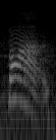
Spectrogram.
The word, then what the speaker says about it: vase: Vase. Vase? Vase is the proper way to pronounce it.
